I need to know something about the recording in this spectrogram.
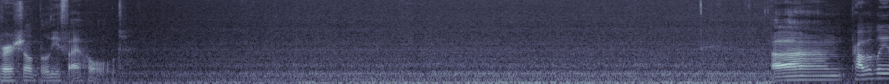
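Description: A man speaks calmly and close by into a microphone.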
